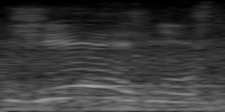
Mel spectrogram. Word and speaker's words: Єдність: Єдність. Ми попробуємо тільки з наголосом на перше.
